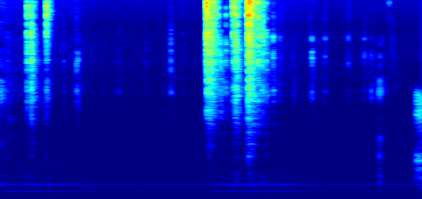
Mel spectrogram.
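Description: A necklace of clear faceted plastic beads on a metal chain clicking and jingling lightly as it is handled. The clicks come in a few short clusters, the loudest about two seconds in.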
